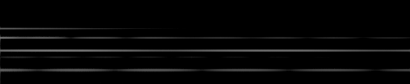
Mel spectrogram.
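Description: A meditation bell rings on after being struck, several clear tones fading slowly, its loudness gently swelling and ebbing.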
